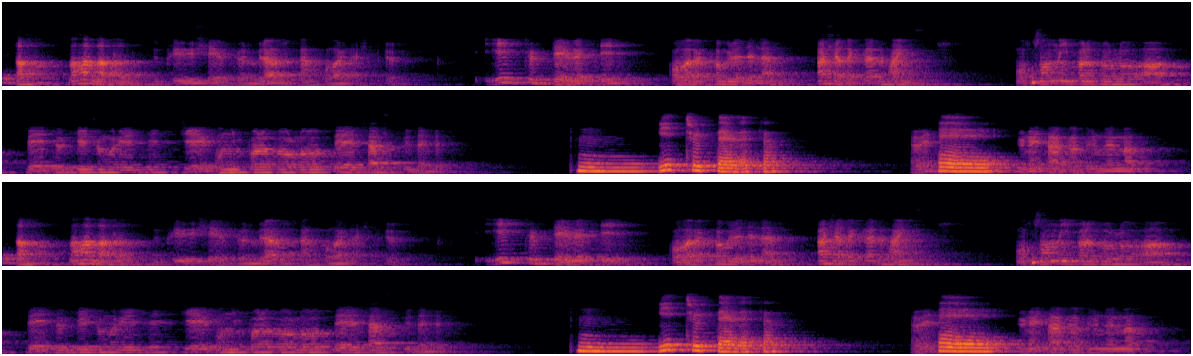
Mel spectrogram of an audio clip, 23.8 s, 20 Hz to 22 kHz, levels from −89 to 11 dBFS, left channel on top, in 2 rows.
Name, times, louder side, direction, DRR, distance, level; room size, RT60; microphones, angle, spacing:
voice 1, 0.1-4.0 4.8-6.3 6.7-7.8 8.1-9.2 10.1-11.7 12.1-16.3 21.0-21.3 22.1-23.3, left 1 dB, 80° left, 1 dB, 3.6 m, -37 dB
voice 2, 17.6-19.7 21.2-21.9, equal, 20° left, 4 dB, 1.1 m, -24 dB
28.0 x 10.5 x 3.8 m, 1.2 s
head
